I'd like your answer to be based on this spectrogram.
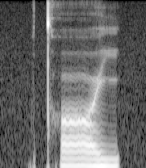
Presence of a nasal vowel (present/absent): absent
